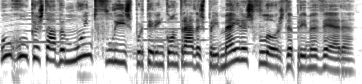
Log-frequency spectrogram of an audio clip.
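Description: Uma mulher com voz cantada e expressiva narra para crianças, calma e clara. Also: female voice, medium pitch, moderate pace. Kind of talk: storybook narration.

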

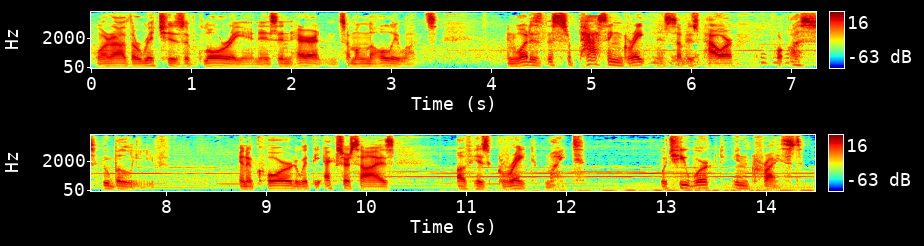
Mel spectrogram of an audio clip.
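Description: Casting: male scripture reader, fairly low voice, solemn scripted delivery with music bed. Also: moderate pace. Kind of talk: scripted, solemn epistle reading.

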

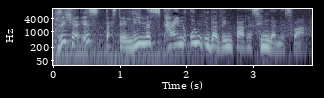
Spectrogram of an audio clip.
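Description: A woman's voice: medium pitch, sing-song, moderate pace, a little mellow. A woman reading scripted documentary narration. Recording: music under the voice. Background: background music.

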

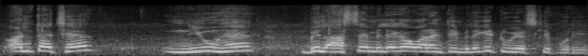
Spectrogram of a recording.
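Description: A man in his thirties pitching camera gear as a salesman, listing products and prices in a quick, repetitive way. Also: crowd noise. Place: busy indoor exhibition hall.

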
